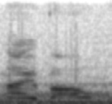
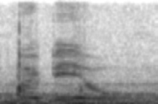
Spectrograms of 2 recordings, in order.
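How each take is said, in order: First: It is said like the everyday word mobile. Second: It is said the way the city's name sounds. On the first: This is how the spelling suggests it is read. The speaker calls it wrong. "looks like mobile" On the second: This is how the place name is actually said. The speaker calls it right. "but Mobile"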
